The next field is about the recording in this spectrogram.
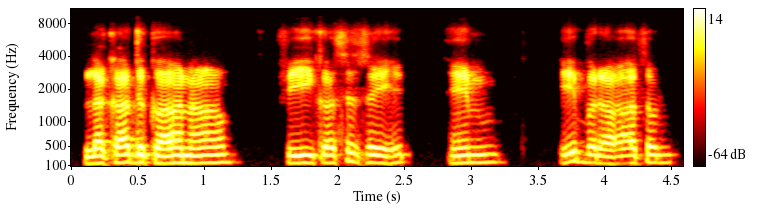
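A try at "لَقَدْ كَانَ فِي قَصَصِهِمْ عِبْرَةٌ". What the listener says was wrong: نہیں، آپ کو چھوٹا رکھیے تھوڑا سا۔ میرے پیچھے پڑھیے، عبرۃ لی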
